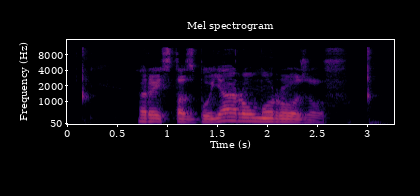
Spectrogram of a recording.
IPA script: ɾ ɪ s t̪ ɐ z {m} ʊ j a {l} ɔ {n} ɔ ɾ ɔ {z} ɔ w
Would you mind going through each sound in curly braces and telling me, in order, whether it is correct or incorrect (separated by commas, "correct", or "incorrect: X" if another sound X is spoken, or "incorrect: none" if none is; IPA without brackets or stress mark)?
incorrect: b, incorrect: ɾ, incorrect: m, correct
